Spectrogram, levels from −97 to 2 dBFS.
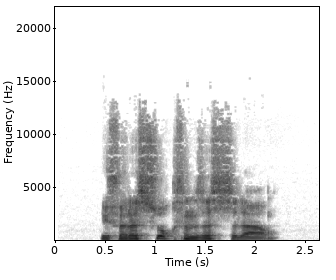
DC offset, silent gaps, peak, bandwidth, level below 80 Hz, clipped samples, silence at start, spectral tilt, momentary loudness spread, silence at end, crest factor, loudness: under 0.1%; none; -2 dBFS; 13 kHz; -46 dBFS; under 0.1%; 0.45 s; -5 dB/octave; 9 LU; 0.45 s; 18 dB; -17 LUFS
